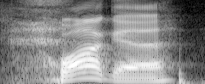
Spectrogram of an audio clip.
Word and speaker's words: quagga: The name quagga, with the G's pronounced with a guttural ch, is an onomatopoeia.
